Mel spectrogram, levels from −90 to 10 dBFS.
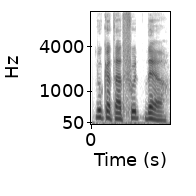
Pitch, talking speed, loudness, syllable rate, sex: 170 Hz, 250 wpm, -16 LUFS, 6.2 syllables/s, male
